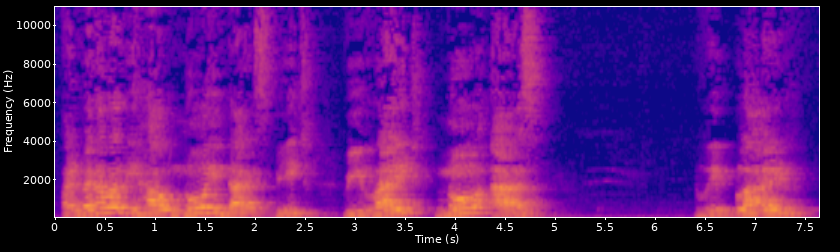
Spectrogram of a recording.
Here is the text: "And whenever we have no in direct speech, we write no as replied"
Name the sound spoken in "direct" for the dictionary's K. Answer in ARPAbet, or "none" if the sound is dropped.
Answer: none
